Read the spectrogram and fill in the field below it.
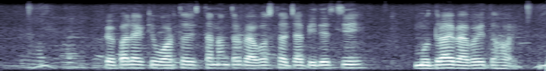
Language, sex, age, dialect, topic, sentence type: Bengali, male, 18-24, Standard Colloquial, banking, statement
